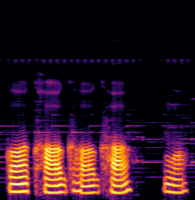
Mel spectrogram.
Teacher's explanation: পশ্চাৎ তালুজাত বা কোমল তালুজাত ধ্বনি। পশ্চাৎ জিহ্বা কোমল তালুকে স্পর্শ করলে যেসব ধ্বনি উচ্চারিত হয় সেগুলোকে কোমল তালুজাত ধ্বনি বলে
